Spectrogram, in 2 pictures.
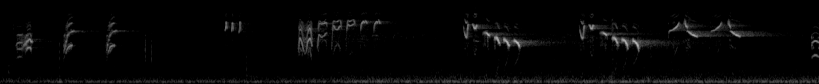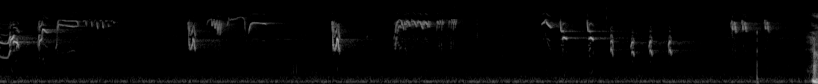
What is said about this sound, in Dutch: Een hele mooie zanger, de zanglijster. Nou, daar heb ik een heel mooi geluid van.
